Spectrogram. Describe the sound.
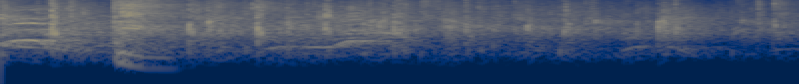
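A burst of audience applause in Skåne, dense rapid clapping from many hands with a few whoops and cheering voices mixed in, steady and fairly loud throughout.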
